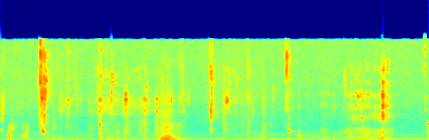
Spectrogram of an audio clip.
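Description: A woman sips a drink close to a microphone.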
